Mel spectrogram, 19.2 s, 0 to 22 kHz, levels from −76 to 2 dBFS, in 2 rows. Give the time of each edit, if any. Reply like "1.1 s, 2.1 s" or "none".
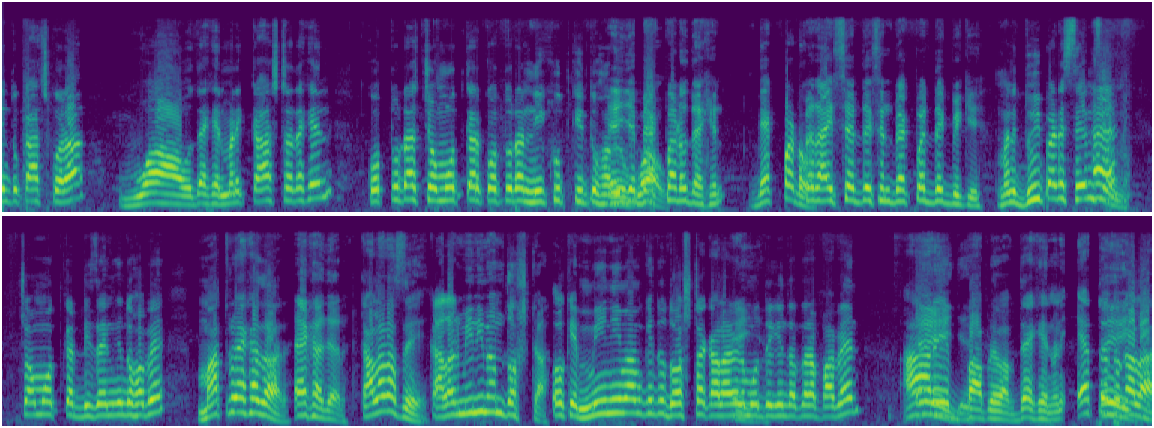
none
